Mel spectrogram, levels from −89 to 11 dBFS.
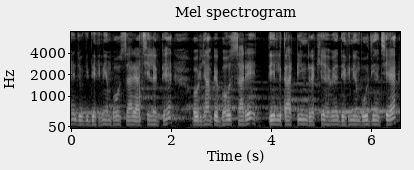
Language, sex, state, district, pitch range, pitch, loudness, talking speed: Hindi, male, Bihar, Saran, 125-135 Hz, 130 Hz, -31 LUFS, 230 wpm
